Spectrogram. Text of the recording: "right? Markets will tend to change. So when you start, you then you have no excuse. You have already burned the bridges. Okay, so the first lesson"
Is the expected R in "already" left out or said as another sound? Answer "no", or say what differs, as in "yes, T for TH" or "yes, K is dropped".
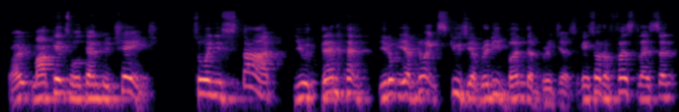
no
